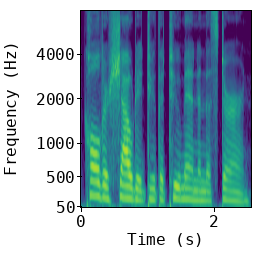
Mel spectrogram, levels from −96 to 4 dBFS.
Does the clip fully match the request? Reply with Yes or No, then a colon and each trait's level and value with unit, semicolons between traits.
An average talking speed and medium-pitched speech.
No: fast, 210 wpm; medium, 155 Hz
